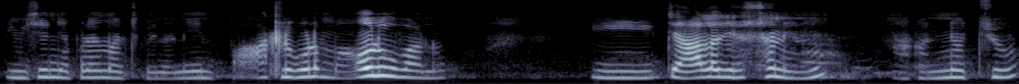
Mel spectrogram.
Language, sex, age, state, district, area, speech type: Telugu, male, 18-30, Telangana, Nalgonda, rural, spontaneous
